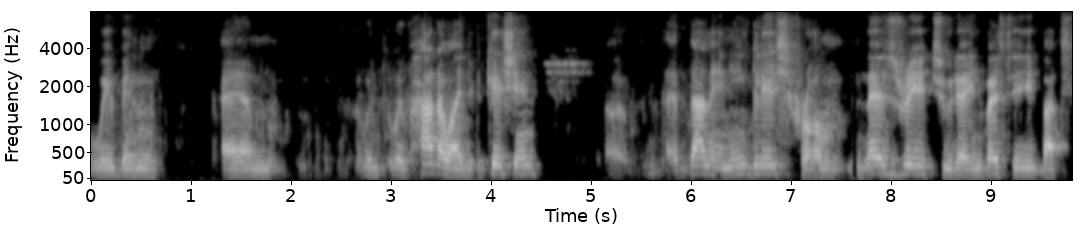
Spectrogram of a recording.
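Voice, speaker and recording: A man with a Ghanaian accent speaks at a very slow pace with fairly even intonation. He leaves long, frequent pauses. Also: medium pitch for a man. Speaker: IELTS teacher. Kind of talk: lecture. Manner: slow, deliberate; halting.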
